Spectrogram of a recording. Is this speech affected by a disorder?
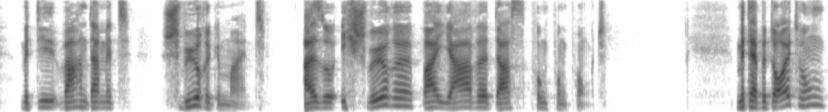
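No.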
